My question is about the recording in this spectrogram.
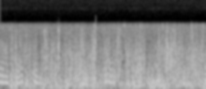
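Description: Wind rushing over the microphone of a camera riding on a moving mountain bike, with rapid clicks and rattles from the bike jolting over a rough dirt singletrack.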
